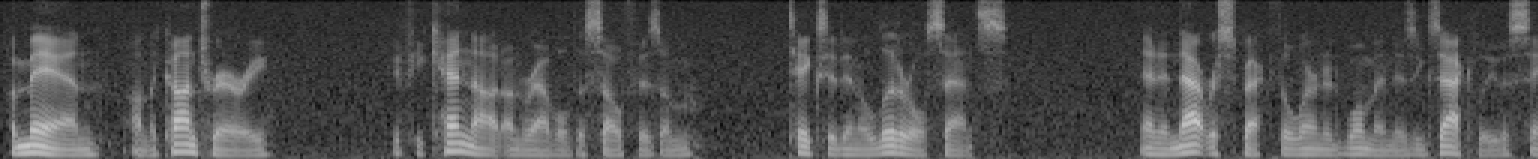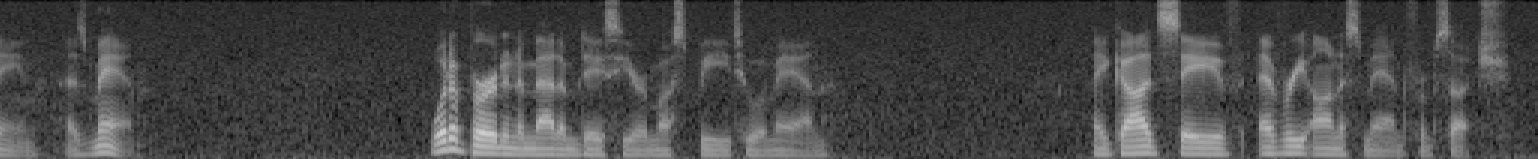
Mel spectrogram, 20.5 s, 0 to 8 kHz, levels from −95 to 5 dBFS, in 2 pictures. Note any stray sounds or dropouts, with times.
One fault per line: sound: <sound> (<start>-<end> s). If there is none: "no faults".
no faults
